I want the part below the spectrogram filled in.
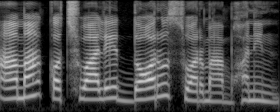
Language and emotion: Nepali, neutral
